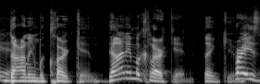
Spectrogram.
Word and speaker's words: McClurkin: Some people, I said Donnie McClurkin, an ex-gay, has It's McClurkin. Oh, is that how you say it? You put two L. It's Clarkin. How do I say it? Donnie McClurkin.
